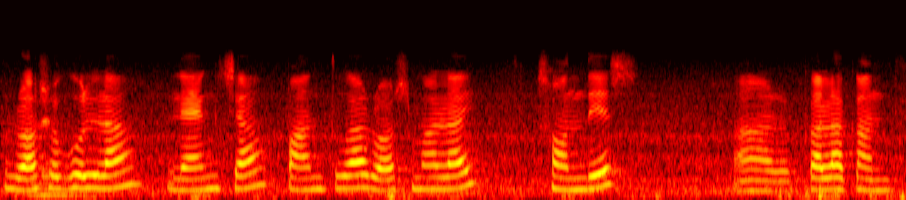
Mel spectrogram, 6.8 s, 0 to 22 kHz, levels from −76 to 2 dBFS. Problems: background conversations at intervals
